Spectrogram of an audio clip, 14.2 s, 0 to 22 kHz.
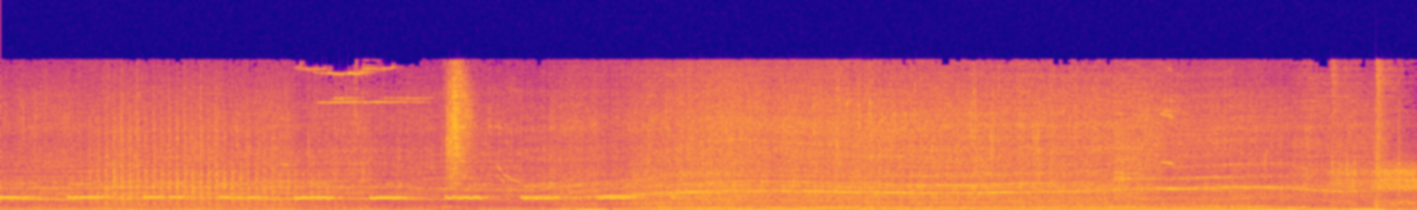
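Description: Backup alarm of a natural-gas Freightliner M2 garbage truck beeping steadily as it reverses, stopping about six seconds in. The engine then rises in pitch as the truck pulls forward and drives off, its sound dropping away near the end.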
